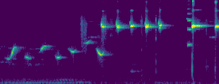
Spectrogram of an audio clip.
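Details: Home-kept Bornean white-rumped shama, 'odong-odong' singer said to sound like a siren, giving soft varied whistles that climb into loud, high, rapidly repeated notes.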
